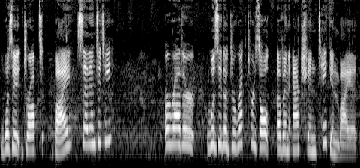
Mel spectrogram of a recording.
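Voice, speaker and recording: A woman acting a polite, unflappable customer service agent in an audio drama, formal and measured. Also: high-pitched, expressive, vocal fry, a faint crowd. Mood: businesslike.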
